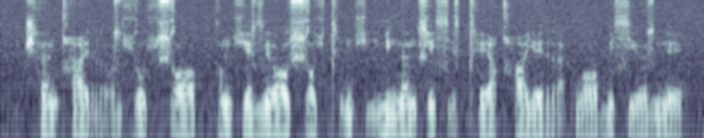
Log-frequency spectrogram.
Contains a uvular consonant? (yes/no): yes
